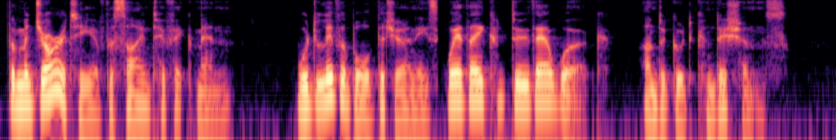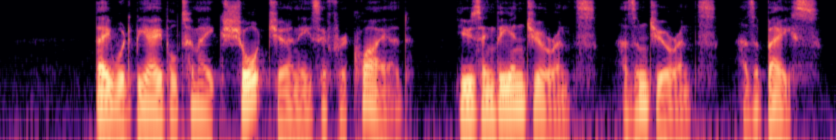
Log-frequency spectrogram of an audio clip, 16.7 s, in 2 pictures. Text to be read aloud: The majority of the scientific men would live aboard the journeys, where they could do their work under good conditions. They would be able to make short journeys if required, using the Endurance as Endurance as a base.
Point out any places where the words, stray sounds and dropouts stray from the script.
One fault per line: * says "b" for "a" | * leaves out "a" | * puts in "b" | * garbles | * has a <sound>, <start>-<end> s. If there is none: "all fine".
all fine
